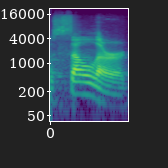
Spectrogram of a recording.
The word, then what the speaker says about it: cellar: 바로 cellar. 따라보세요. cellar. cellar. 판매하는 사람이라고 할 때 판매자 SELLER 그거랑 발음이 똑같습니다.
